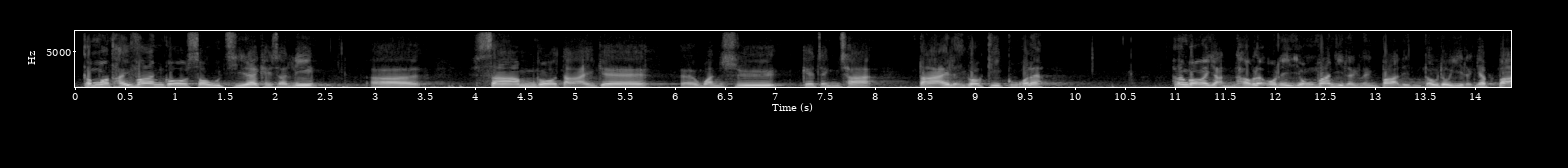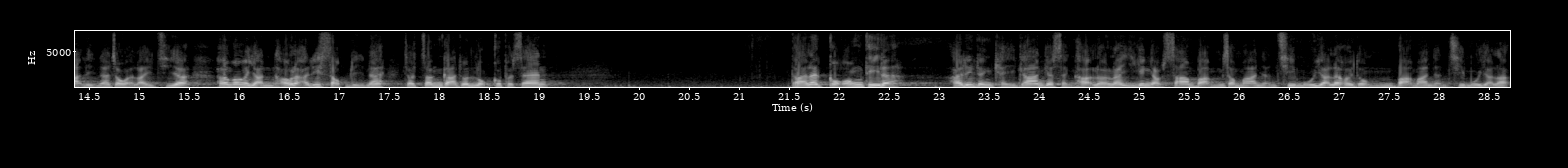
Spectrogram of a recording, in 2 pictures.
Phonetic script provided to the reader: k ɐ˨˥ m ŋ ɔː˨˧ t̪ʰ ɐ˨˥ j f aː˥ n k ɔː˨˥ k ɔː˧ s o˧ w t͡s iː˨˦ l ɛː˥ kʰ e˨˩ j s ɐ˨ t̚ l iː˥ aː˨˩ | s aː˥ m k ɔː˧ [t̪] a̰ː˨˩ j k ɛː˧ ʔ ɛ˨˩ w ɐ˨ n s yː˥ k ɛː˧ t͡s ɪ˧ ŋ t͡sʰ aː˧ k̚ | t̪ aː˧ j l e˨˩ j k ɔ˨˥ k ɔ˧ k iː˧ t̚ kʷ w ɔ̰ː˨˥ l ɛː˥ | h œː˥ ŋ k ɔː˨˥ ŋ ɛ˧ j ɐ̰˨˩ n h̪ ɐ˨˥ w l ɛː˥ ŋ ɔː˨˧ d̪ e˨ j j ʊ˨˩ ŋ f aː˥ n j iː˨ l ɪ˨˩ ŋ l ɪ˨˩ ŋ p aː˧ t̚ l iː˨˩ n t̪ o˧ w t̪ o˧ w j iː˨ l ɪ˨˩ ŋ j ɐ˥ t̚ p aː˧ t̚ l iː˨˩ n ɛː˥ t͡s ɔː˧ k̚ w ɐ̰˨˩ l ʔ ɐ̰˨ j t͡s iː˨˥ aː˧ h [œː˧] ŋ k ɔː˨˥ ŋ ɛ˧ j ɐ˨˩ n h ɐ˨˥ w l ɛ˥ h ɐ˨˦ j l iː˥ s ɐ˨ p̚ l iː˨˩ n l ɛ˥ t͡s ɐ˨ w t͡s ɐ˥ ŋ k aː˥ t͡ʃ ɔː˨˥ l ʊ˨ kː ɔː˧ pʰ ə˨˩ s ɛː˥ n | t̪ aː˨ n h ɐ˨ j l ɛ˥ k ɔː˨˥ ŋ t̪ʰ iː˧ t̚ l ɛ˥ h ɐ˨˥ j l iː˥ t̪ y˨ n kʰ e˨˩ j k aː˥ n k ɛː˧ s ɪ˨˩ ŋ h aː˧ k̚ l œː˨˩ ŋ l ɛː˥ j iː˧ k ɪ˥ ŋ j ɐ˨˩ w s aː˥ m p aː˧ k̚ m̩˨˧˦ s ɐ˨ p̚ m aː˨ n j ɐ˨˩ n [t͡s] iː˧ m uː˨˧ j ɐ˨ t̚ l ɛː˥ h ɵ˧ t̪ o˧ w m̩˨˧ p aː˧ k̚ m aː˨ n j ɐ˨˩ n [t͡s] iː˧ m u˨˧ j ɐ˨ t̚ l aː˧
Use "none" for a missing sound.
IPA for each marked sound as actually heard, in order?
t̪, œː˥, t͡sʰ, t͡sʰ

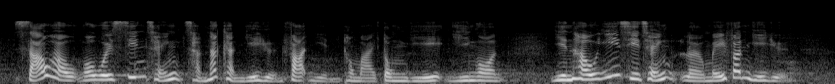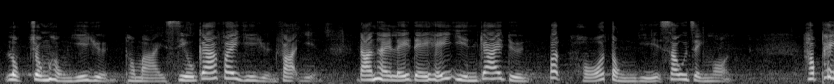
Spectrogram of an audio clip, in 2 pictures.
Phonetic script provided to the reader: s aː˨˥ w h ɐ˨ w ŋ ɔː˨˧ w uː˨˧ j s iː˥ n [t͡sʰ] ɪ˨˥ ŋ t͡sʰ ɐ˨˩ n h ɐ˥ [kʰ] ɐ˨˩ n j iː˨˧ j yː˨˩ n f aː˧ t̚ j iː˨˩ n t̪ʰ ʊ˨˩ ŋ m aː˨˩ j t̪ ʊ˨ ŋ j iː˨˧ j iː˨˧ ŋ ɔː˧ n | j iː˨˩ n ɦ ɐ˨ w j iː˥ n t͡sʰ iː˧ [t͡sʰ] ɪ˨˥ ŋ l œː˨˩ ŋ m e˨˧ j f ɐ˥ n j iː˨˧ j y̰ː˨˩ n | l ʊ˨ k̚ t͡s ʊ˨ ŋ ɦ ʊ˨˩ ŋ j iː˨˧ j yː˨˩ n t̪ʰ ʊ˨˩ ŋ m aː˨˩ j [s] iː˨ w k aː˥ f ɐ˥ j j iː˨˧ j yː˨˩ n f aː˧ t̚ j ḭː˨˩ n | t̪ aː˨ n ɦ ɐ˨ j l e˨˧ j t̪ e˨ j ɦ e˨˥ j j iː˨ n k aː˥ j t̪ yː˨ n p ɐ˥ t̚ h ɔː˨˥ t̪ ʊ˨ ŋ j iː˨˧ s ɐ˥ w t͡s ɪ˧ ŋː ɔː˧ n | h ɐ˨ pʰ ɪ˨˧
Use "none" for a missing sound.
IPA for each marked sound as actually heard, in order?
t͡sʰ, kʰ, t͡sʰ, s

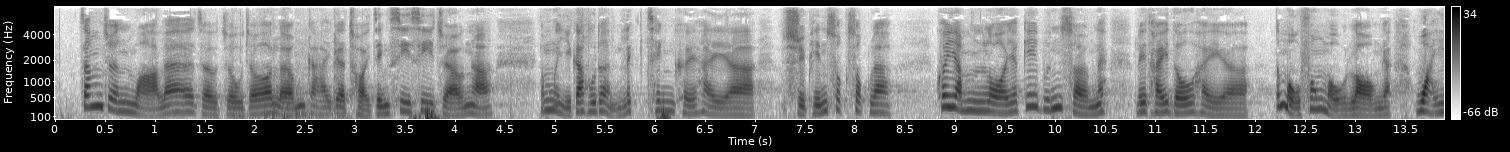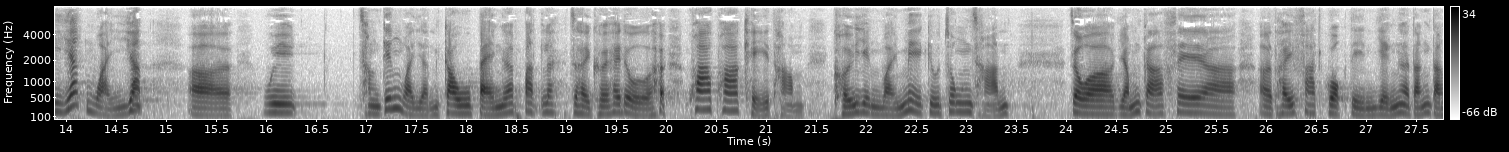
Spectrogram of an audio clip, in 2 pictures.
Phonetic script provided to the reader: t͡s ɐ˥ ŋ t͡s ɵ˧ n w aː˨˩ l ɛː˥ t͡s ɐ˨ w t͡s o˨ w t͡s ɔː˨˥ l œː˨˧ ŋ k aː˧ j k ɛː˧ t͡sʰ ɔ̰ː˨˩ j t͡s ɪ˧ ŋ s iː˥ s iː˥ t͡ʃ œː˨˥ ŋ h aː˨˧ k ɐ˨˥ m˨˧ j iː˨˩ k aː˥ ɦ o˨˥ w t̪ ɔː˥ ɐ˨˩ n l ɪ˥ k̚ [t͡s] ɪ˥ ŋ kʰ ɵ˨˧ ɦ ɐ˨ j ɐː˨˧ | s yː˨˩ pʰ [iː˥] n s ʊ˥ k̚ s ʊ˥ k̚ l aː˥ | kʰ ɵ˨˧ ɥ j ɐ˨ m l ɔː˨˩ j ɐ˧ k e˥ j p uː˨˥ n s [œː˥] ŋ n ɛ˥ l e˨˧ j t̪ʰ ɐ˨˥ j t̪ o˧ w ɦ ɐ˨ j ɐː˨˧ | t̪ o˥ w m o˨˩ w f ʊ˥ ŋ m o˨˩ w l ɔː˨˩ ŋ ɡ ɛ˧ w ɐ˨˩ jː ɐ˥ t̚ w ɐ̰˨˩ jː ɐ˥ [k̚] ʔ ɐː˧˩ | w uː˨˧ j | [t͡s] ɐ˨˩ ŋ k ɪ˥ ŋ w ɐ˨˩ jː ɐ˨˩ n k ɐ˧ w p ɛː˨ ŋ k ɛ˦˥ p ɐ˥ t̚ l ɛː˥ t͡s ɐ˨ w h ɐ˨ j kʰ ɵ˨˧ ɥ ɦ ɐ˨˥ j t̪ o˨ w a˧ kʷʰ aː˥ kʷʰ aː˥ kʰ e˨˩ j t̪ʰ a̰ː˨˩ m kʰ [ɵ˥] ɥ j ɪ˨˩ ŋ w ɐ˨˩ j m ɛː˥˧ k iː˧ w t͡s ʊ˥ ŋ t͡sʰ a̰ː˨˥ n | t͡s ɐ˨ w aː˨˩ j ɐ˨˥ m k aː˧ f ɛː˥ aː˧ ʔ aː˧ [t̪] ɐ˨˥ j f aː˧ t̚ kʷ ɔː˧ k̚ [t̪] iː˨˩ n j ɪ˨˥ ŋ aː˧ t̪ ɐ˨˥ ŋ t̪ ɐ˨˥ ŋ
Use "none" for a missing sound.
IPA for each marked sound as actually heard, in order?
t͡sʰ, iː˨˥, œː˨, t̚, t͡sʰ, ɵ˨˧, t̪ʰ, t̪

